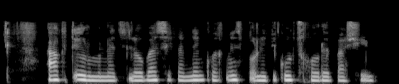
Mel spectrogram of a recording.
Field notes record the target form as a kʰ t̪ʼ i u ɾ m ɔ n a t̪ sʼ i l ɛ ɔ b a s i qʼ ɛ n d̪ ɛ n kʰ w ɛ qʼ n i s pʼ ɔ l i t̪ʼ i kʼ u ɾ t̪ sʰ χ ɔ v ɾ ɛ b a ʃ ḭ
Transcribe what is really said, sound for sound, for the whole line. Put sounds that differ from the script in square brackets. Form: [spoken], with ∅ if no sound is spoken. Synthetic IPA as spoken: a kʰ t̪ʼ i u ɾ m ɔ n a t̪ sʼ i l ɛ ɔ b a s i qʼ ɛ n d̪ ɛ n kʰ w ɛ qʼ n i s pʼ ɔ l i t̪ʼ i kʼ u ɾ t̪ sʰ χ ɔ v ɾ ɛ b a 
